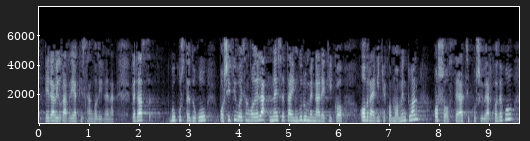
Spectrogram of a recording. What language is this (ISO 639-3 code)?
eus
